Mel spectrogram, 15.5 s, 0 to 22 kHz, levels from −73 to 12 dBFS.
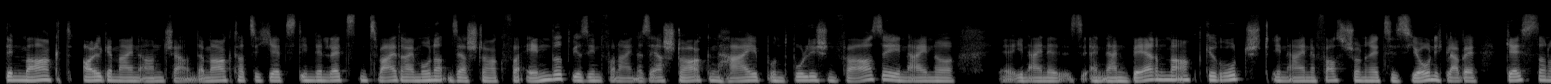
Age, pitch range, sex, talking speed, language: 20-39, 110-140 Hz, male, 160 wpm, German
